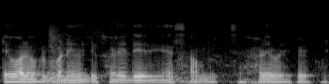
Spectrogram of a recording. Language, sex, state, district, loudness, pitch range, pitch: Hindi, male, Madhya Pradesh, Umaria, -21 LUFS, 100-105 Hz, 105 Hz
